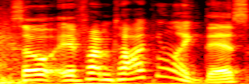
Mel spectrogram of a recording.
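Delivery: high-pitched, undeepened own voice; comfortable natural voice. Shown as a demonstration. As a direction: let the pitch rise to where it feels comfortable. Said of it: "me talking very comfortably".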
